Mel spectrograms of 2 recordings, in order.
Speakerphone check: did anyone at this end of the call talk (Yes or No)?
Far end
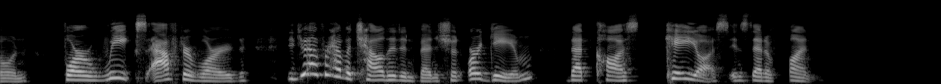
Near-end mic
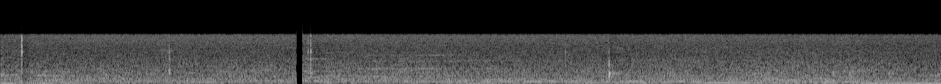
No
